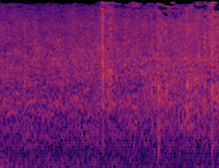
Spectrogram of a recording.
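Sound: audience clapping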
